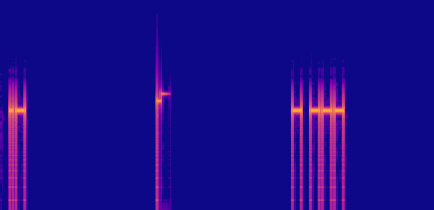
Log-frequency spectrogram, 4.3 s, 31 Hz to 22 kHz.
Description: Morse code, heard as a keyed tone, about 42 wpm, 700 Hz. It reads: A TO
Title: Top Two Letter Combinations in Words 40wpm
